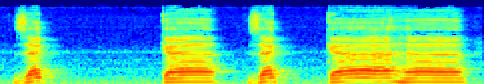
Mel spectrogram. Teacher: ذلك كاف مفتوحه زك زك زك زكاها لا تقل زكاها لا لا تجعل في الالف اماله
